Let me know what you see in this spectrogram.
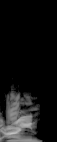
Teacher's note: the letter Ein is read from iron is a light letter it is not a heavy one it does not have the r sound in it but it is a deep letter it comes from the middle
